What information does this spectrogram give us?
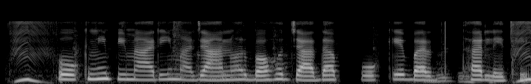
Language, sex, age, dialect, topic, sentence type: Chhattisgarhi, female, 25-30, Eastern, agriculture, statement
